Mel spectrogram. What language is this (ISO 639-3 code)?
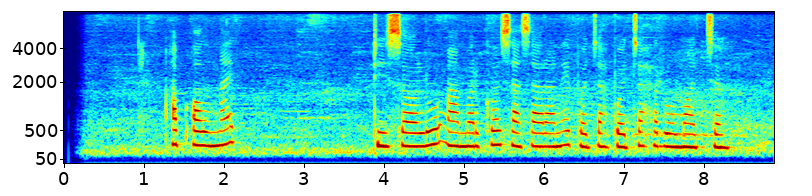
jav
